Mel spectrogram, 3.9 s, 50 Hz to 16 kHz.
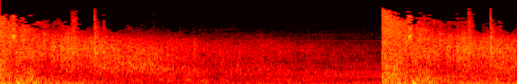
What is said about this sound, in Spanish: El 6 de octubre de 1988, casi a las 9 de la noche, Cazón se retiró de la pollería donde trabajaba en la esquina de 3 de febrero y Paraguay. Apenas salió, su patrón, Osvaldo Carlos Roy, escuchó dos disparos.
